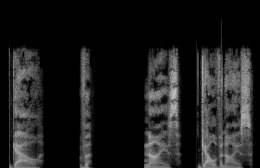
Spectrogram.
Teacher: Emphasize gal and keep vanize smooth.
